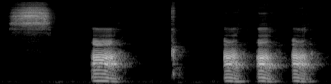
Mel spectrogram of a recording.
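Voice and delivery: "S, ah, k" as three isolated sounds, then "ah" repeated; segmented phonics demo of "S, ah, k"; tapping out sounds. Shown as a demonstration. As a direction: hiss "S", give a short "ah", click "k", then repeat the "ah". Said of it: "If I tap it out".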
